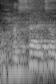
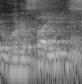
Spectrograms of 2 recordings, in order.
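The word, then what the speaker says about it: Versailles: आपण दुसऱ्या पहिल्या महायुद्धाच्या शेवटी जो जर्मनी बरोबर जो तह झाला होता तर त्याला आपण व्हर्सायचा तह म्हणतो. तुम्ही इंग्लिशमध्ये स्पेलिंग बघा, ते व्हर्साईल्स असं काहीतरी लिहितात. बोलताना म्हणायचं व्हर्साय. दुसऱ्या महायुद्धाच्या वेळेला फ्रान्समध्ये पंतप्रधान होता, त्याचं नाव होतं दलादिया.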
